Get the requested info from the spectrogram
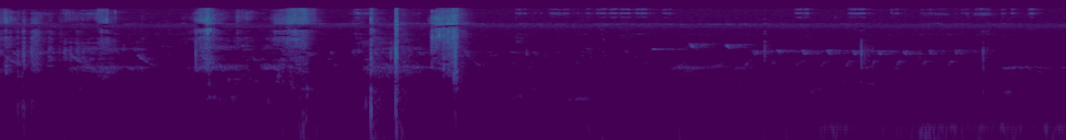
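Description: Near silence outdoors: a few faint crunches in the first three seconds or so, then faint bird calls, short high whistled notes repeated through the second half.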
